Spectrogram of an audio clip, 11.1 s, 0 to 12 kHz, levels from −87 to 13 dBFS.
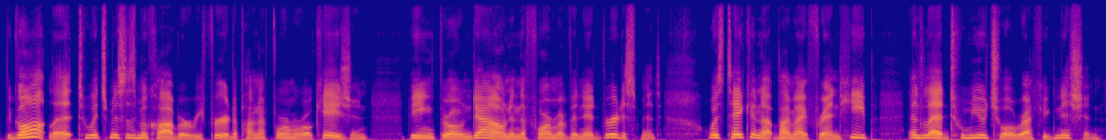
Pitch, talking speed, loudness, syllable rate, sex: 190 Hz, 180 wpm, -18 LUFS, 5.2 syllables/s, female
